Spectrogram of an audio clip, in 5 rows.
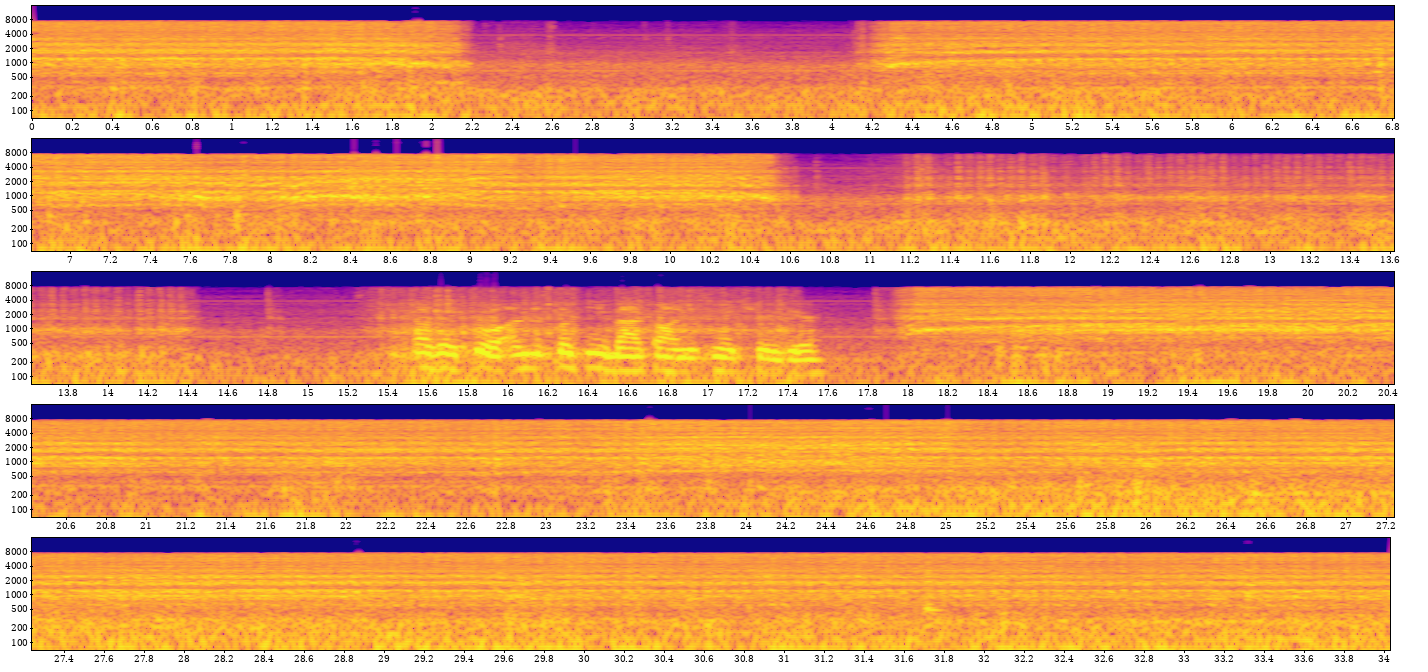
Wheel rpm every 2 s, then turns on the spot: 160, 20, 120, 160, 150, 70, 30, 20, 30, 130, 160, 160, 160, 160, 160, 160, 160.
2-4 10-18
